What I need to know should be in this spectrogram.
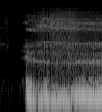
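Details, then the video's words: Bear giving a deep, steady rumbling roar that starts abruptly after a brief silence and holds at a low, even pitch to the end. "Sonido hace un oso"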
